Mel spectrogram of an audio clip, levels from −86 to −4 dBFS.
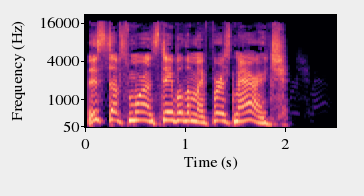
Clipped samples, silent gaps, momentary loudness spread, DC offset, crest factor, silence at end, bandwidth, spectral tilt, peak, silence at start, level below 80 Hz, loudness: under 0.1%; none; 3 LU; under 0.1%; 14 dB; 0.5 s; 17 kHz; -2.5 dB/octave; 0 dBFS; 0 s; -64 dBFS; -14 LUFS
